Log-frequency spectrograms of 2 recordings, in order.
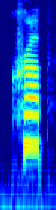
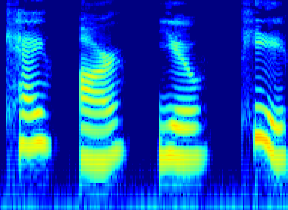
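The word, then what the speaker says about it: ครับ: When saying hello with a Y, women add ka, pronounce K, A, H, ka, to the end, while men say krup, pronounced K, R, U, P, krup.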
